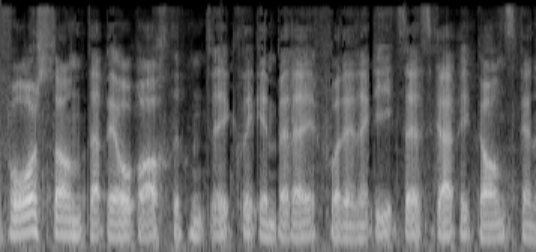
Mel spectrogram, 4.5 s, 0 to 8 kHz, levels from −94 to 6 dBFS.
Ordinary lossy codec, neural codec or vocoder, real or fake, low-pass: AAC, 32 kbps; autoencoder, 22.05 kHz, a latent of 192 numbers a frame, VITS, trained on many speakers; fake; 7.2 kHz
